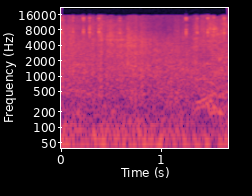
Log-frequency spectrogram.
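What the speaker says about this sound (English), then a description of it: "Belial puts his arms in the ground and starts summoning explosions all over the place" Belial summoning explosions across the ground in a Diablo III boss fight, a dense, continuous rumble of overlapping blasts and crackling bursts, loud and sustained with no clear gaps, and no talk.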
